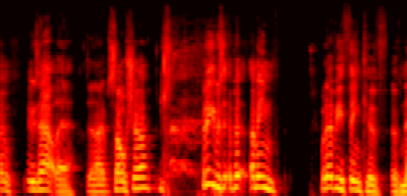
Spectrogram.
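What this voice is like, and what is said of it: Usual voice. Nothing is said of it.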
